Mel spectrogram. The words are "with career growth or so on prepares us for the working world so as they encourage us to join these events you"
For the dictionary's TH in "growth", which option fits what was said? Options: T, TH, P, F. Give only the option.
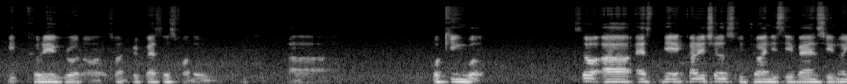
T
